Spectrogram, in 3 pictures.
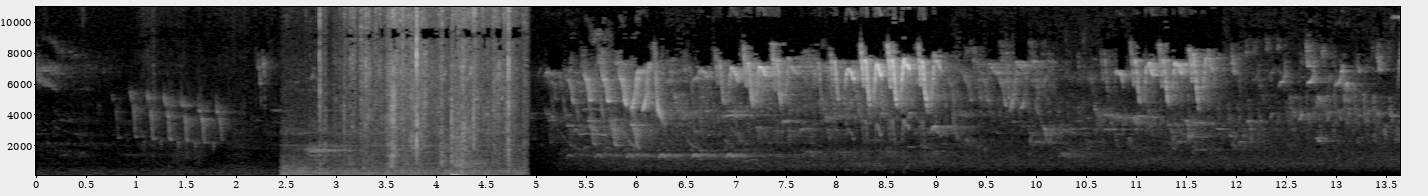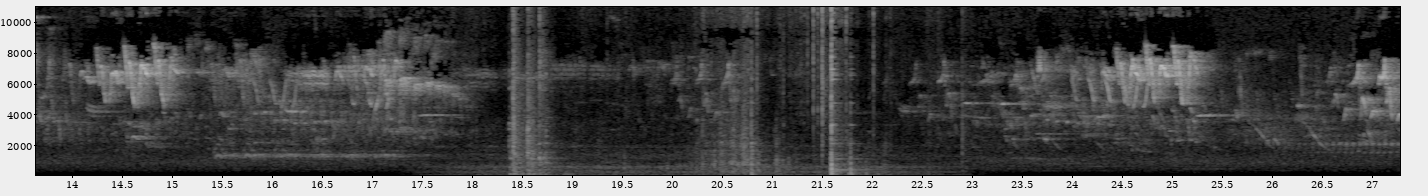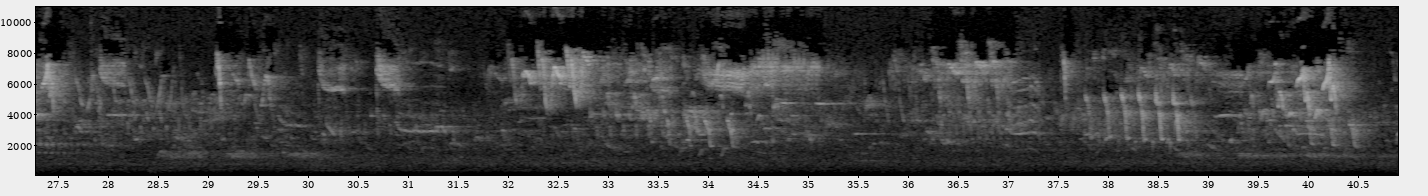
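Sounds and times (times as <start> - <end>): faint birds chirping: 0.0 - 40.9
cabbage rustling into bowl: 2.5 - 5.0.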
